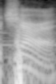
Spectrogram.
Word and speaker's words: Chara: Like I get it, like it's spelled like Kara as in character, but it's either pronounced like Kara or Chara.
